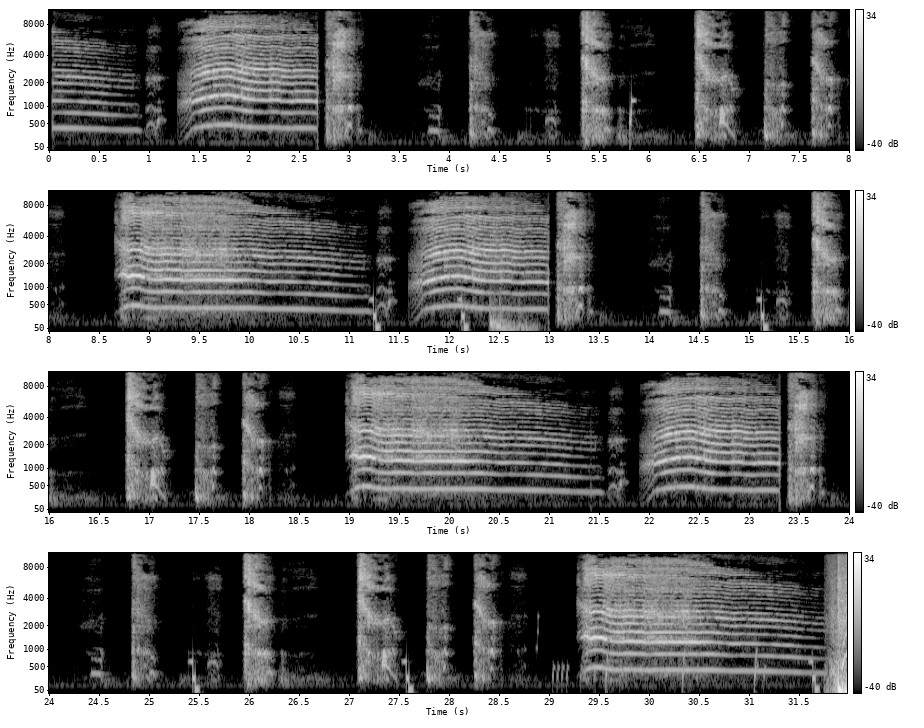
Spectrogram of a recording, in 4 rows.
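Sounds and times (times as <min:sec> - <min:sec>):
baby coughing: 0:06.5 - 0:06.8.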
